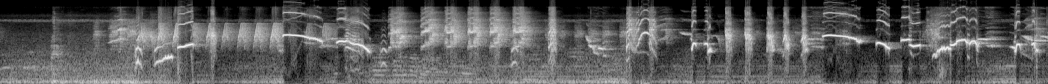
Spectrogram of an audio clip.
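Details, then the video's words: White-rumped shama singing in fighting mode: rapid harsh buzzy bursts mixed with bright whistled slurs and quick chattering phrases, loud throughout over a faint low hum. "kacer langsung KONSLET tarung ngotot full emotional"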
